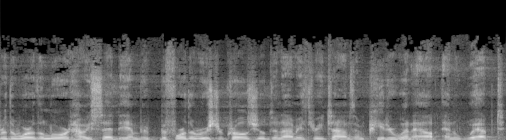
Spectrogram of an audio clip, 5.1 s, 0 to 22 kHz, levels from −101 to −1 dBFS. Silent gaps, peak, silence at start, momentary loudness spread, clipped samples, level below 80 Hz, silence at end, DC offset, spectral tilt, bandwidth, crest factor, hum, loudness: none; -4 dBFS; 0 s; 5 LU; under 0.1%; -72 dBFS; 0 s; under 0.1%; -4 dB/octave; 16.5 kHz; 20 dB; none; -24 LUFS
